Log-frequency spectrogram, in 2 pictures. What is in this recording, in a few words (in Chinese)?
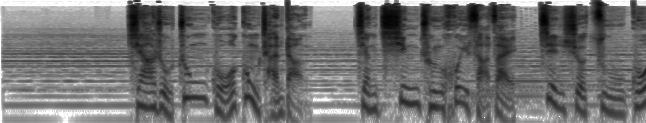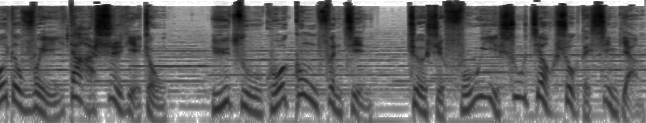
男 专题片 人物介绍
